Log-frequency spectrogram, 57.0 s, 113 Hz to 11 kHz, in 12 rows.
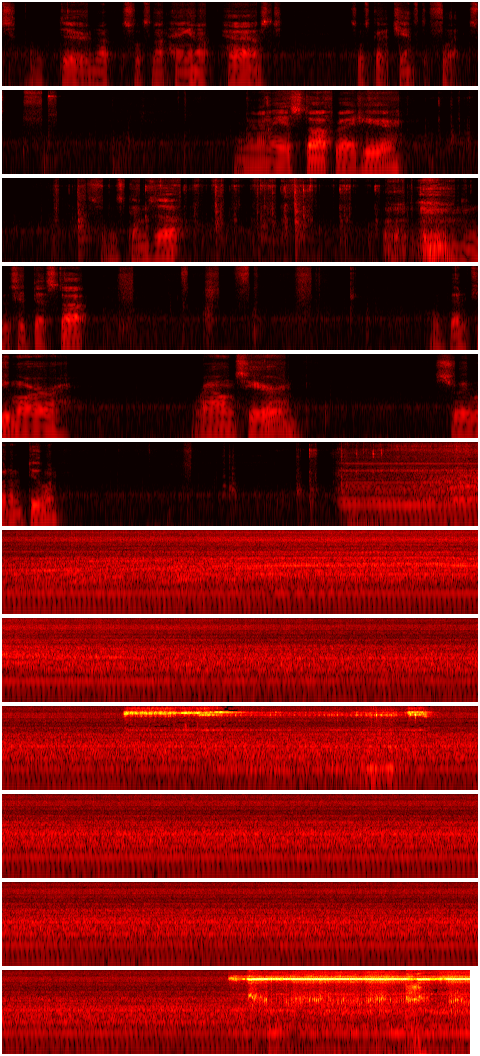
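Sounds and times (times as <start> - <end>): lathe motor humming: 27.2 - 57.0
high-pitched cutting whine: 39.3 - 42.4, 54.6 - 57.0.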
